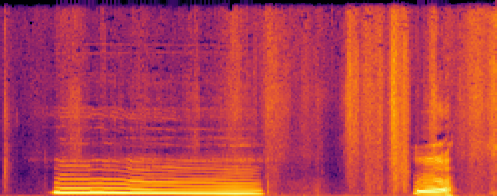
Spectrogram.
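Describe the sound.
A long, drawn-out voiced yawn holds a steady tone for about two seconds, sinking slightly in pitch, then after a pause a brief, sharply falling whine-like yawn follows.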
